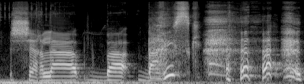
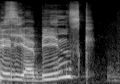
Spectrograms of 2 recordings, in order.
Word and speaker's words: Chelyabinsk: Cherla Barisk. Comment est-ce que tu le prononces? Chelyabinsk, Russie. En fait, c'est très difficile à prononcer.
